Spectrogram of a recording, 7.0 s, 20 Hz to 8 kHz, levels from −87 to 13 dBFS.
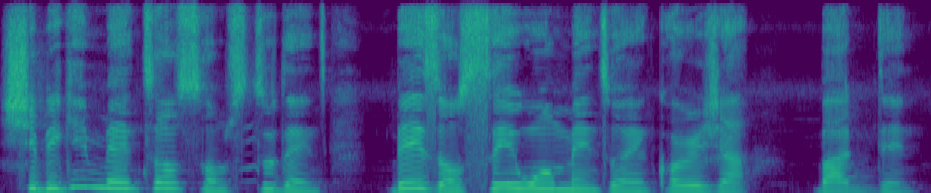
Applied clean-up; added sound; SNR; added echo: none; none; none; none.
